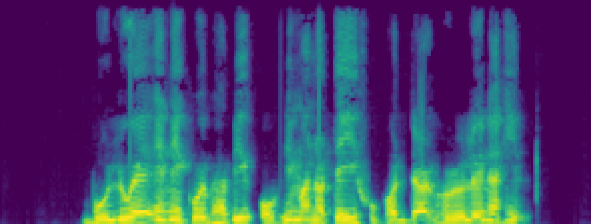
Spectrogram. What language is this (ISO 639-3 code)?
asm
